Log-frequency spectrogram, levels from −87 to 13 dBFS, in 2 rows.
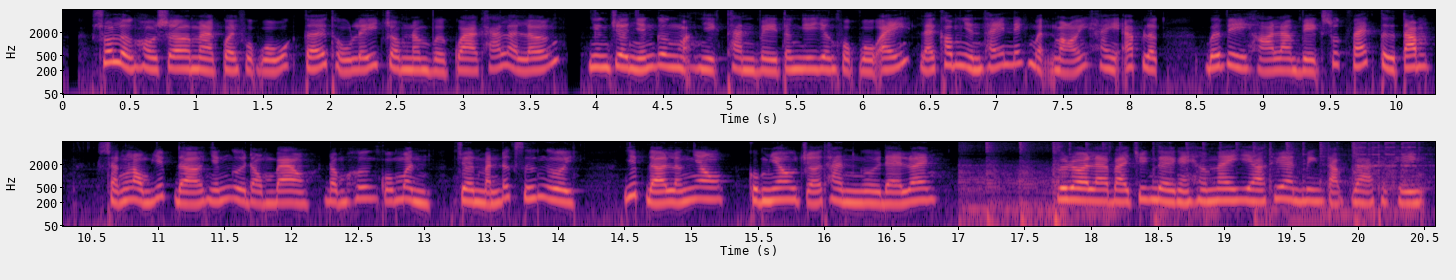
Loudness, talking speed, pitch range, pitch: -25 LUFS, 285 wpm, 205-245 Hz, 220 Hz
